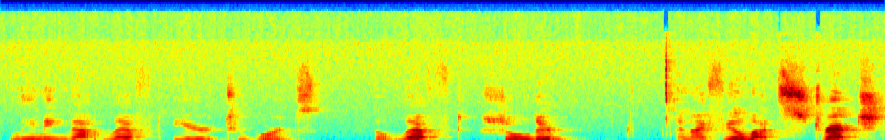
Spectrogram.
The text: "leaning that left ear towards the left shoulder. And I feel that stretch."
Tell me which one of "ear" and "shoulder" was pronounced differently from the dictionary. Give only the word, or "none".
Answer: none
